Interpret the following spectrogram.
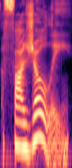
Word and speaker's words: fagioli: Florence that area the word for beans is foli it's f a g i o l i foli now Italy before it was unified and and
